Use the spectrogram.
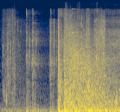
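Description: Gunfire in Counter-Strike during a BLAST Premier pro match, a few quiet shots at first, then a loud sustained burst of firing with dense crackle that continues to the end.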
